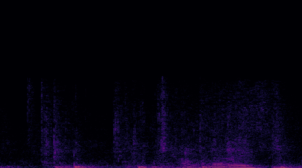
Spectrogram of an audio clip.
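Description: Indistinct men's voices calling out in short phrases, with a few sharp knocks in between.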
